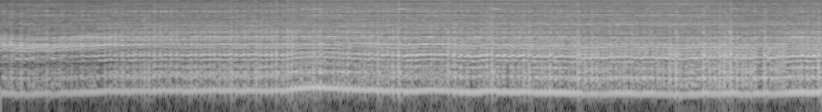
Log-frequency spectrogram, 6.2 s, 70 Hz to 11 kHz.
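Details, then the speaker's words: Long-stored HPI Savage 21 nitro RC monster truck after leaning the low-speed needle a full turn; loud raspy high-revving buzz whose pitch wanders and surges unevenly, still running rough and unhappy. "uh yeah it's definitely not very happy still"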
